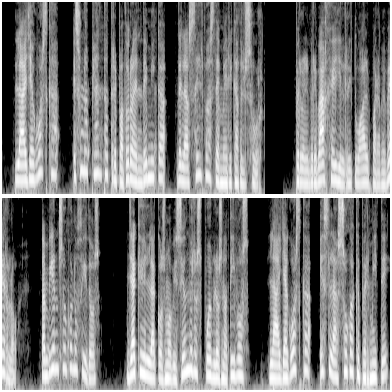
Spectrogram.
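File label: Spanish Spain female narrative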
